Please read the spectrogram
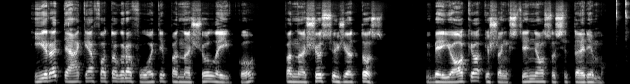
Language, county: Lithuanian, Alytus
